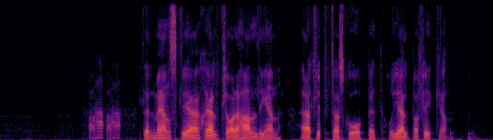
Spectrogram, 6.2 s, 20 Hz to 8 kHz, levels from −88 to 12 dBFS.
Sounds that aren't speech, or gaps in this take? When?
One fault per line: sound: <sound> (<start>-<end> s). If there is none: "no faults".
sound: laugh (1.1-1.5 s)
sound: dropout (4.0-4.1 s)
